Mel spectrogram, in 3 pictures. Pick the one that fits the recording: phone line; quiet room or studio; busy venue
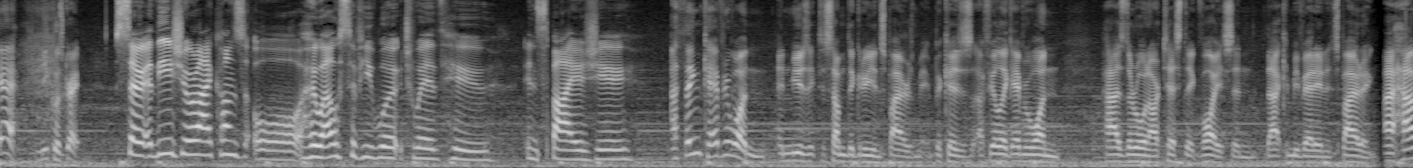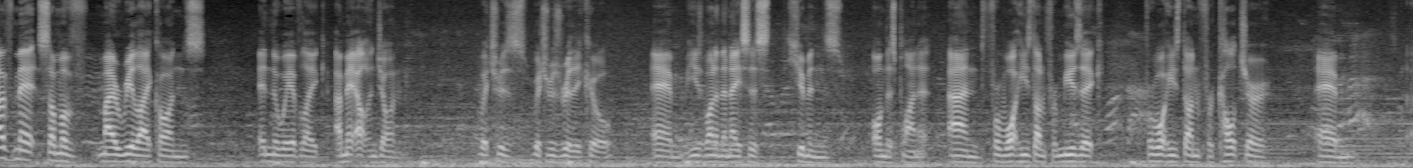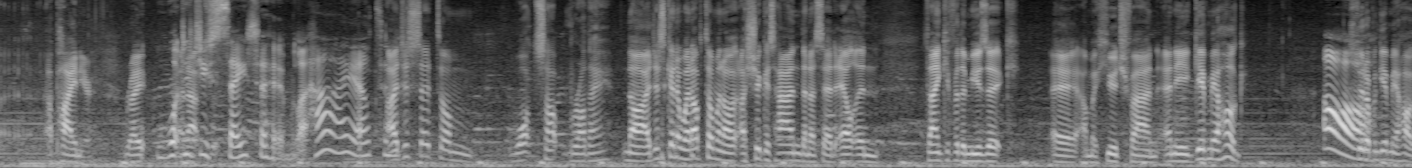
busy venue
